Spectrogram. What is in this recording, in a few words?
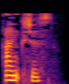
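"anxious", British English; Time, history; Thời gian, lịch sử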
